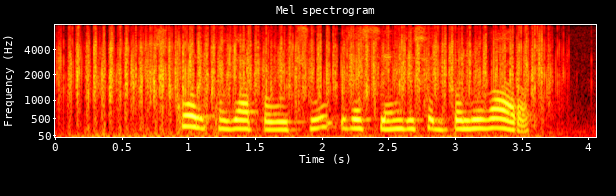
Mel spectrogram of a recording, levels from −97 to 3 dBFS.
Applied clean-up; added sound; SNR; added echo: none; Rattle; 7 dB; none.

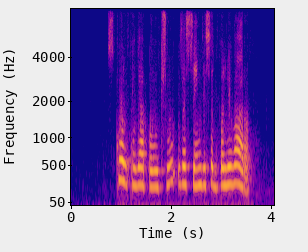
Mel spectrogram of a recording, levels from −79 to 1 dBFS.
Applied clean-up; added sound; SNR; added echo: neural separator model SepFormer DNS4.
